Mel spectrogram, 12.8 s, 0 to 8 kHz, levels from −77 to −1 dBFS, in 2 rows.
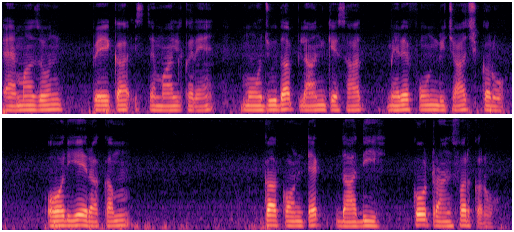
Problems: constant background noise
